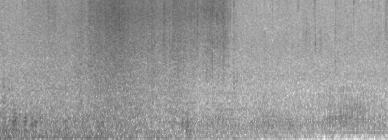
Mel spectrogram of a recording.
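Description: Stormy sea waves crash and surge.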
